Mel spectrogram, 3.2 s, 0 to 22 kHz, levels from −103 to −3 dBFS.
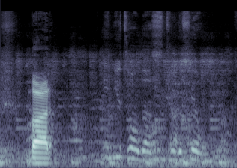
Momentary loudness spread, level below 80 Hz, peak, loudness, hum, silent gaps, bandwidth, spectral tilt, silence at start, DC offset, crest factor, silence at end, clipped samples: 25 LU; -58 dBFS; -8 dBFS; -29 LUFS; none; none; 17 kHz; -6.5 dB/octave; 0 s; under 0.1%; 22 dB; 0 s; under 0.1%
